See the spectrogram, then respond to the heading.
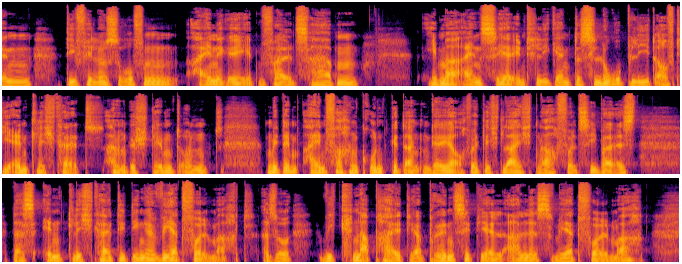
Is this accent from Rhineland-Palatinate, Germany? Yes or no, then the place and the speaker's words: yes; Rhineland-Palatinate, Germany; now in Berlin, Germany; ich stamme ja nicht aus Berlin, sondern aus der Pfalz. Wir hatten eigentlich immer fantastische lange Sommer.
